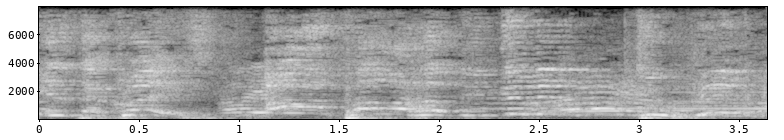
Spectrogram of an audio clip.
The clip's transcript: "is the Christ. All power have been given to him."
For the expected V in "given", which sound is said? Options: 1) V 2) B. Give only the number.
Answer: 2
